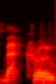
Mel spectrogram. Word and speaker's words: Maqro: us firstly it's a macro is that how you pronounce the uh the company and tell us about what you're offering exactly yeah that's macro with a q m-a-q-r-o yeah so effectively what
